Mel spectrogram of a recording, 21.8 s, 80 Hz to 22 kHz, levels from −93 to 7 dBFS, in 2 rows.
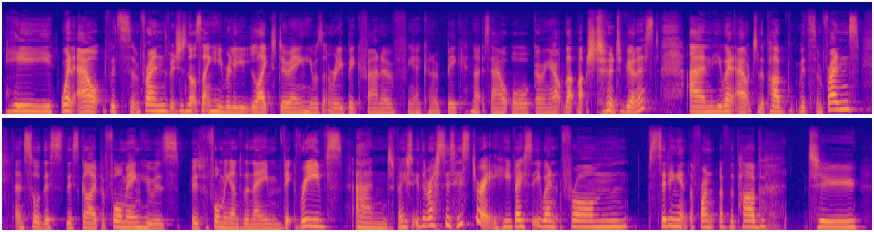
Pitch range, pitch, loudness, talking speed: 165-215 Hz, 185 Hz, -23 LUFS, 225 wpm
